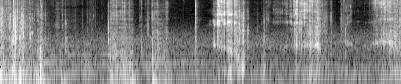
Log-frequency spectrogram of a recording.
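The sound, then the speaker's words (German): Crisp, crackly crunching of Schoko-Crossis, a chocolate crisp snack, being chewed, in several bright bursts with short pauses between bites, fairly loud and with no talking. “Das sind die Crossis. Geil.”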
